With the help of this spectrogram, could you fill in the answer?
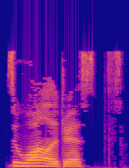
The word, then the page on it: zoologists: British English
